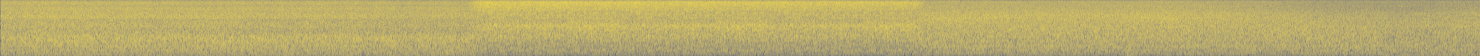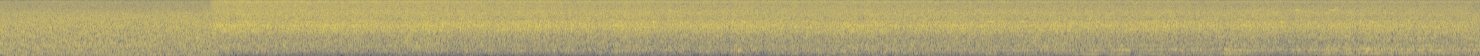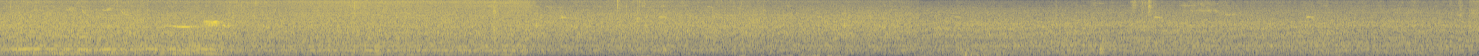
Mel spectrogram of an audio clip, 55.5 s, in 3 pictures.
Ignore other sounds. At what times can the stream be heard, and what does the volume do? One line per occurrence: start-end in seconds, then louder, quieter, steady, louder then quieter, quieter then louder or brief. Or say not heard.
0.0-55.4 quieter.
